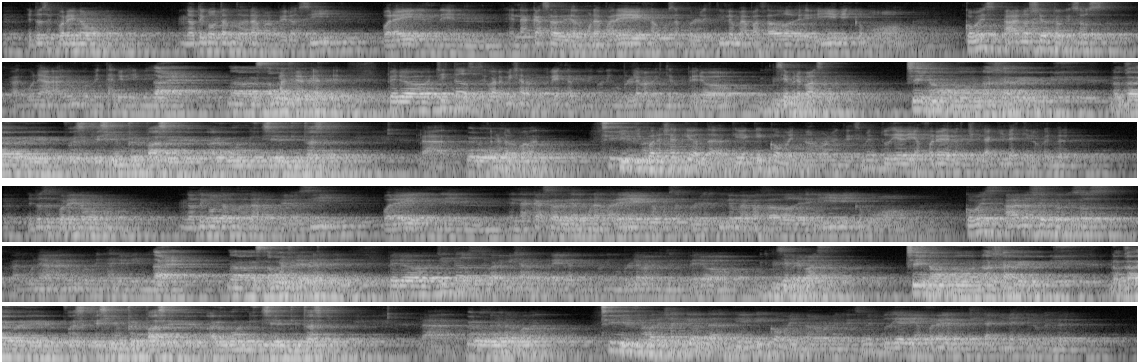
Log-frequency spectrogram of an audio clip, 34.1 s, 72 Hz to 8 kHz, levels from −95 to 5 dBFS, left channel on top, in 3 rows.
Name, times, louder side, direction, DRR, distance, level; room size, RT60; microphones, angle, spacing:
voice 1, 0.3-1.2 1.7-3.3 3.8-9.0 9.6-11.0 11.4-13.1 14.1-18.7 19.1-19.6 26.9-27.3 27.6-28.2 28.7-33.4, left 1 dB, 55° left, 3 dB, 1.0 m, -24 dB
voice 2, 13.6-14.9 19.0-19.3 20.4-26.0 27.4-27.8 28.7-29.2, right 1 dB, 35° right, -3 dB, 1.8 m, -20 dB
11.5 x 4.2 x 7.0 m, 2.3 s
head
